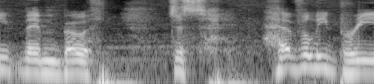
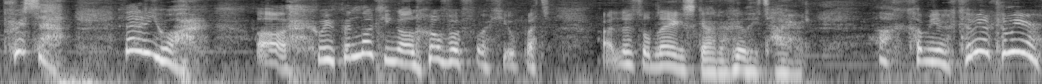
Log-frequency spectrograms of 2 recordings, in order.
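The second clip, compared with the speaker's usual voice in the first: very high pitch swooping around; 10 semitones higher than usual. Voicing a mother who finds her child and calls her over: voicing Prissa's mother. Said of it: "Prissa's mother turns around and goes".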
